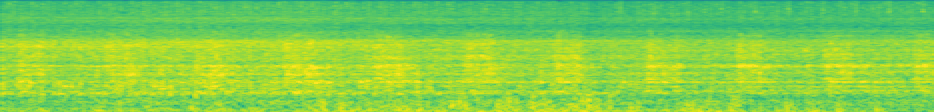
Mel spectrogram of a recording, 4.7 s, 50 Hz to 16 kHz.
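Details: BMW E36 with M52B25 engine: heavy lumpy rough idle with uneven beat and shake, clearly from the front of the engine; owner suspects VANOS or idler/tensioner, unconfirmed.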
